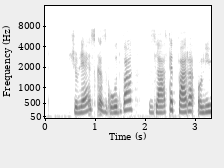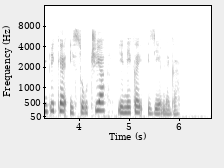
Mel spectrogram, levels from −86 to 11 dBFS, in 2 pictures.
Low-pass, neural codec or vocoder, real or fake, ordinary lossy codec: 7.2 kHz; codec, 16 kHz, 16 kbps, FreqCodec, smaller model; fake; none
